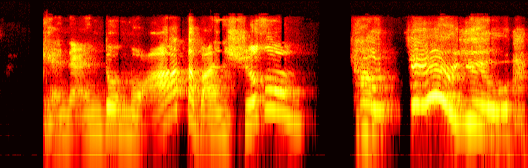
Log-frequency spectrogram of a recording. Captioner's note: speaking in foreign language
